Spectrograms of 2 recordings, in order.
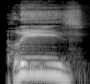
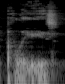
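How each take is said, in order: First: High, loud mock plea; playful begging. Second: Tiny whispered mock plea; hushed pleading. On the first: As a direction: beg in a pitched-up pretend whine. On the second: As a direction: beg under your breath, playfully. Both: Begging the game for a budget.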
